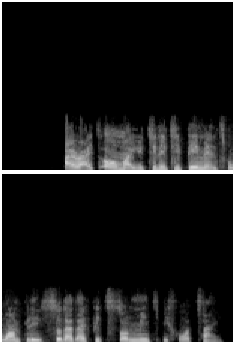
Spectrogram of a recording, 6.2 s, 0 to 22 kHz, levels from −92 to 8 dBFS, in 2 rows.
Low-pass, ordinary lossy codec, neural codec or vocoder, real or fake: 7.2 kHz; none; none; real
